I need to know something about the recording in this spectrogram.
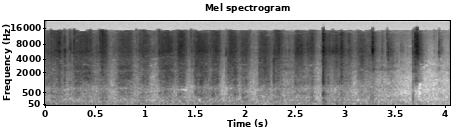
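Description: Scissors cutting along the edge of a padded kraft mailer: a run of rasping snips, several a second, that thins out to a few sharp clicks near the end.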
